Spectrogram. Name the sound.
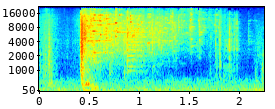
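glass shattering in Silent Hill 2 video game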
